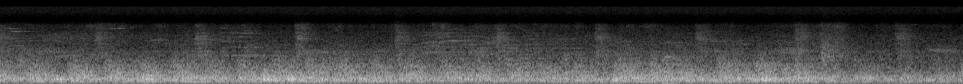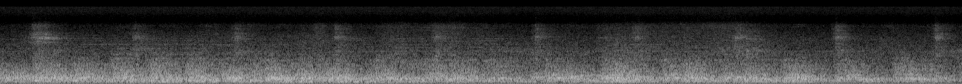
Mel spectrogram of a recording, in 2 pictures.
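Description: Marker pen strokes on a whiteboard, short faint scratches now and then, over a steady low rumble of background noise.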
